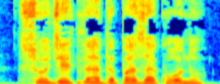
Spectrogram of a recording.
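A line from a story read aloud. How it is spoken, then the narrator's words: Uncertain. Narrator (Russian): Татарин неуверенно добавил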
